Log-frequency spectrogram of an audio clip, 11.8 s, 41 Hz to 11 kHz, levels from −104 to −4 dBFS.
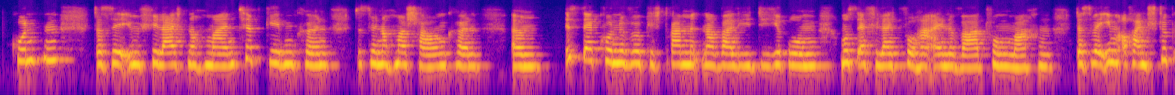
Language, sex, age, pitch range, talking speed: German, female, 20-39, 235-285 Hz, 195 wpm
